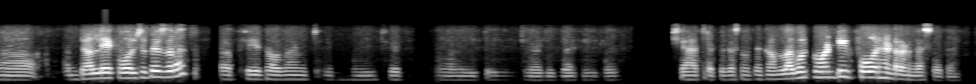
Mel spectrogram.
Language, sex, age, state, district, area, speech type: Kashmiri, male, 18-30, Jammu and Kashmir, Ganderbal, rural, conversation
